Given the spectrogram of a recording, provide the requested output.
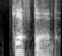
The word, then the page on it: gifted: American English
